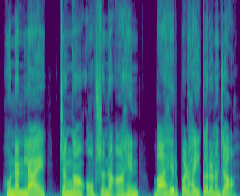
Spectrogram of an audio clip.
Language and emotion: Sindhi, neutral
